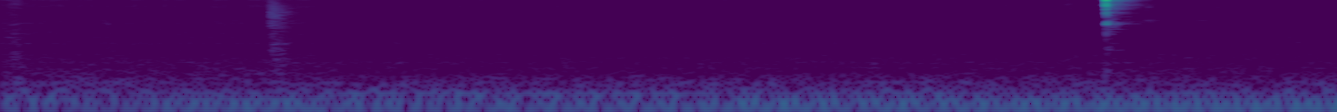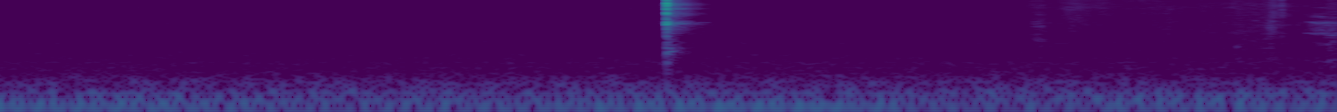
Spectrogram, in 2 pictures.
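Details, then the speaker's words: Mini refrigerator with compressor and PTC starter relay: near silence broken by sharp clicks about every four seconds from the overload protector, no compressor hum; overload cycling because the compressor draws too much current, bad compressor. "all right what you just heard was um one one sound of a click and then another sound of a click click and that's coming from this area and it does it over and over and over"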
